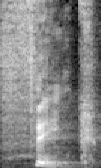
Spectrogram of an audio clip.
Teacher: Não é F e nem S. É th. É o som de S com a língua presa.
